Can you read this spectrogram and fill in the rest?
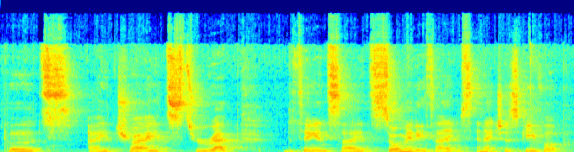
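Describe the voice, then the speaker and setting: Raspy young woman vlogging at home. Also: fairly low pitch, monotone, takes it slowly, darkish tone, reverberant, slight background noise. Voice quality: slightly raspy from just waking up. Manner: chatty, self-narrating while wrapping gifts. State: hiccups. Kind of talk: casual vlog chat. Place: home kitchen and living room.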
